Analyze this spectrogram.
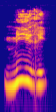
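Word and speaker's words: mýri: wasquehal aujourd'hui on voit le mot marais qui se dit mehiri pour une fois soyons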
